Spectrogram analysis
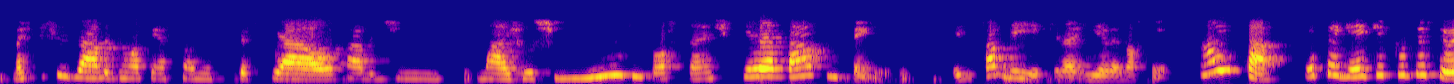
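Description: A woman's voice: on the high side, slightly rough. A Brazilian Portuguese-speaking woman hosting a podcast, telling chatty stories and exclaiming to her listeners. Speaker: podcast host. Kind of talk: casual storytelling monologue. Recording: tinny phone-like audio.

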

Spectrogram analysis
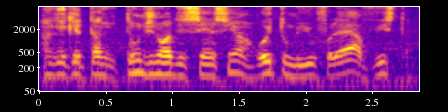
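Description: A man with a São Paulo accent rattles off his stories at a quick clip, full of slang. He acts out each exchange as he tells it, in the easy style of a podcast guest. A faint room ambience sits under his voice. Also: medium pitch, slight background noise. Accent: São Paulo Portuguese. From São Paulo, Brazil. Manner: animated slangy storyteller, acts out dialogue. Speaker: podcast guest, gospel rapper and preacher. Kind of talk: casual storytelling chat.

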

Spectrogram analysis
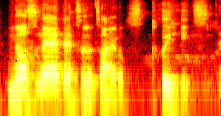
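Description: A man's voice: on the high side, normal speed, breathy edge. A man hosting a casual podcast, joking and emphatic. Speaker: podcast host.

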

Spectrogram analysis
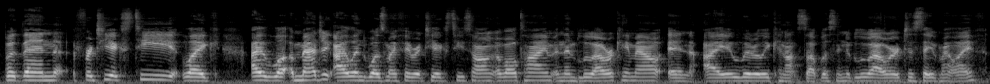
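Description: Young woman co-host, low-ish voice, excited gushing fan chat. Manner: gushing, laughing, fast fan talk. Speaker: podcast co-host. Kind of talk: casual chat.

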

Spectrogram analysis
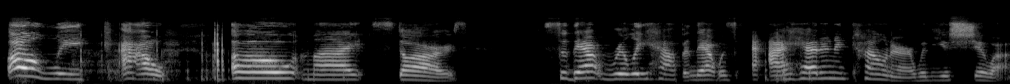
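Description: Slow, bright-voiced woman giving testimony. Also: medium pitch, poor audio. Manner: earnest and heartfelt. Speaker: radio guest sharing her testimony. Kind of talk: personal faith testimony.

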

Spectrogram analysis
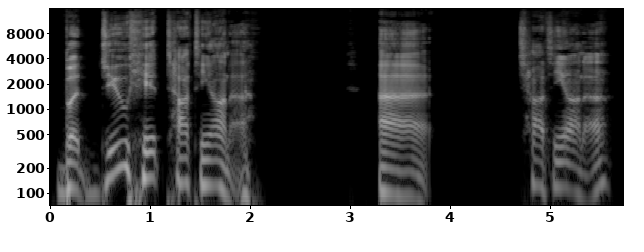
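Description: A man's voice: fairly low pitch, fairly bright tone, no room sound, clean studio sound. A man narrating a tabletop game as the game master, moving between story description and rules.

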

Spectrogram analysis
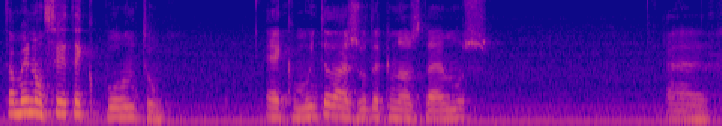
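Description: Portuguese professor guy, kinda high voice, thinks out loud, lots of restarts. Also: animated, moderate pace, slight background noise. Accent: European Portuguese. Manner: thoughtful, hesitant, many restarts. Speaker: guest professor. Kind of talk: casual discussion.

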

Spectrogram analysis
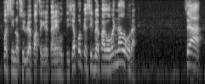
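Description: A man's voice: fairly high pitch, animated, fast, slightly rough. A man, a guest in a casual podcast chat, joking and mimicking people.

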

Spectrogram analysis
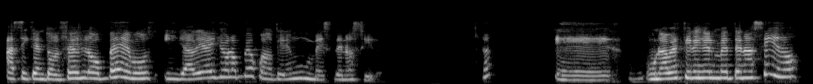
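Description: A woman pediatrician, calmly explaining routine baby checkups in a practical, reassuring manner and acting out parents' questions. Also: high voice, no echo, lo-fi sound. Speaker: pediatrician guest. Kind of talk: explanatory podcast interview.

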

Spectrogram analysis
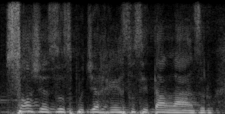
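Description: High-voiced pastor guy preaching in church, emphatic, mic far away, soft music behind. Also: moderate pace. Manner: emphatic, repetitive, rising to shouts. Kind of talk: sermon. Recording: distant mic with faint music.

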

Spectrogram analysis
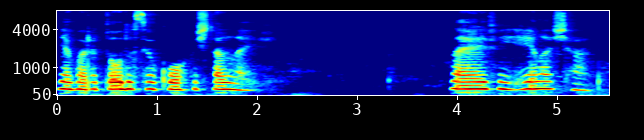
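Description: A woman guiding a relaxation meditation, speaking very slowly and softly, often dropping into a whisper. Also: a little high, level tone. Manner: very slow, soft, breathy, drifting into whispers. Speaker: meditation guide.

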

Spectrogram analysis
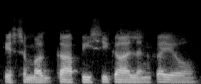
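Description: A man's voice: on the low side, completely flat delivery, unhurried, dry recording. A joking man co-hosts a casual chat, handing out playful advice with a bit of slang. His voice comes across dry and close, with a slightly dull, muffled sound. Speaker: podcast co-host.

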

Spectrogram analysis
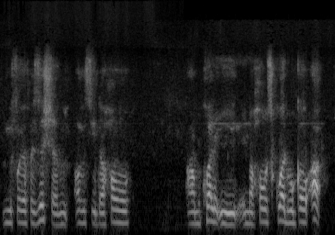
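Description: A man's voice: fairly high pitch, steady tone, a little fast, mellow, slight background noise. A man giving his view as a fan in a casual panel chat, on a dull lo-fi recording. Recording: dull, dry lo-fi sound.

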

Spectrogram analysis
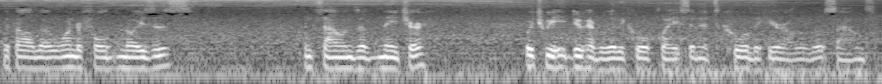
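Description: A man's voice: medium pitch, level tone, a little slow. A man co-hosting a podcast, chatting casually and explaining things in a storytelling way, recorded outdoors in a backyard. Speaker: podcast co-host. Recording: outdoor recording with clear background noise.

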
